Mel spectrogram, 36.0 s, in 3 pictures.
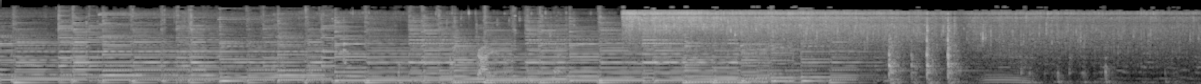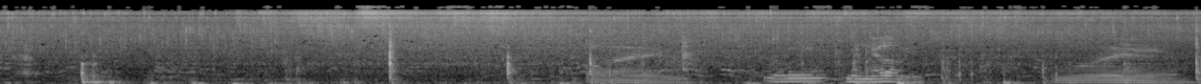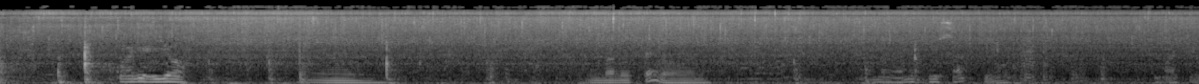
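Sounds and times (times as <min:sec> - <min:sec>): music: 0:00.0 - 0:09.1
eggs sizzling in a pan: 0:06.0 - 0:36.0.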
